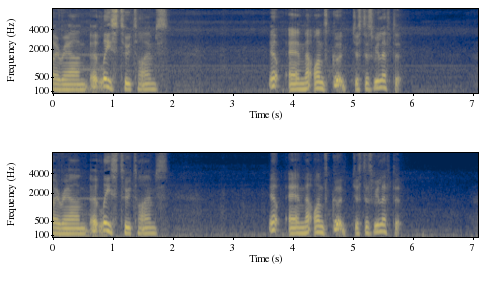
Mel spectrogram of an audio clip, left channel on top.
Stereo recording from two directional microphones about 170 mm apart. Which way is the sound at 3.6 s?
10° right (ahead or behind).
